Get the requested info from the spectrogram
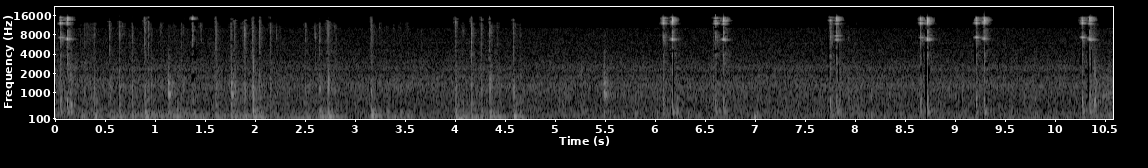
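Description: Faint computer keyboard typing and mouse clicks: a run of light key taps over the first half, then about five sharper, separate clicks.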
